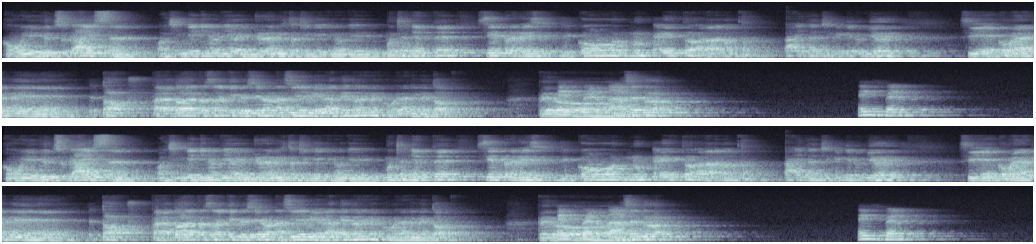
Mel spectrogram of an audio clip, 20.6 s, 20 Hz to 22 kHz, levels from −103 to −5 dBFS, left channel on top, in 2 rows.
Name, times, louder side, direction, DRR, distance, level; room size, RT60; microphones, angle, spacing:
voice 1, 0.0-1.3 1.5-7.3 7.8-9.2 9.6-10.9 11.3-14.8 15.4-16.9, equal, 80° right, -6 dB, 1.5 m, -21 dB
voice 2, 15.9-16.6 18.9-19.4, right 2 dB, 25° right, 2 dB, 0.4 m, -22 dB
5.9 x 3.5 x 5.5 m, 1.2 s
head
